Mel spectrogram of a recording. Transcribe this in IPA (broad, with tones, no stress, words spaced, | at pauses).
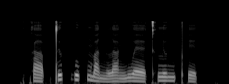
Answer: kaː˨˩p̚tɯ˥˩k̚wu˦˥k̚ma˨˩n la˩˦ŋwɛː˨˩ kʰlɯ˧ŋpʰe˨˩k̚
